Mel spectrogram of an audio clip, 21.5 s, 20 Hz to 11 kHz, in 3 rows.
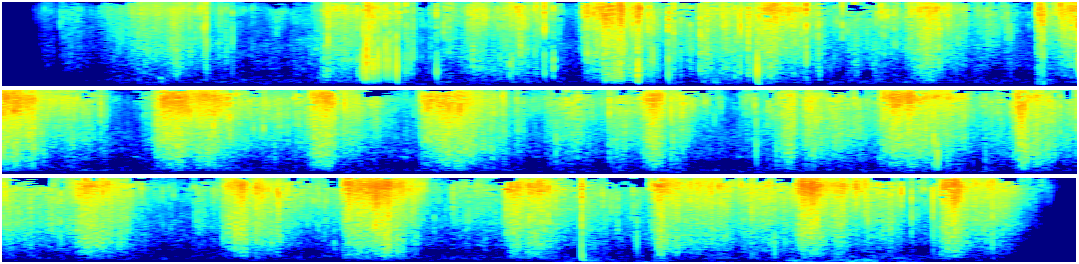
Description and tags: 20170101 Walking on Leaves and Grass 01
Walking on leaves and grass, recorded with Rode iXY.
